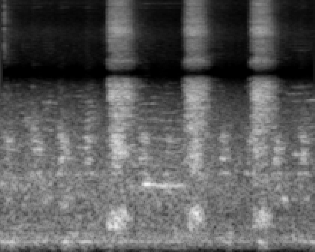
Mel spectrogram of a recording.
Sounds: Sniff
